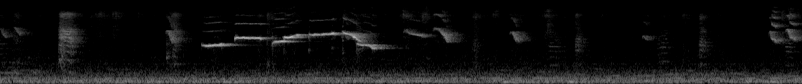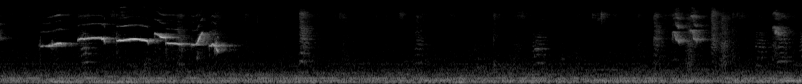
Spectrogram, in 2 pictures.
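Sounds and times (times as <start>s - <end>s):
songbird chirping and whistling: 1.7s - 5.3s, 7.7s - 10.4s.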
